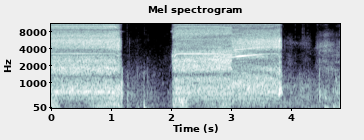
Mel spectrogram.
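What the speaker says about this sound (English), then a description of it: "Then we're going to pre-drill" A power drill pre-drills two lag-bolt holes into a wooden roof truss for a grid-tie solar mount, whining loudly in two sustained bursts separated by a short pause, then a third stretch that stops abruptly.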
